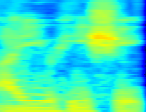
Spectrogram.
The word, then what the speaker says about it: YIUHISHI: Actually, we used to be called Graphic Warehouse, but now we're thinking of calling ourselves IU He She. Can you spell that?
